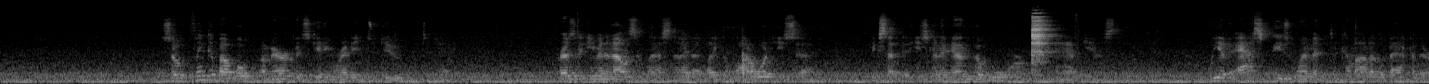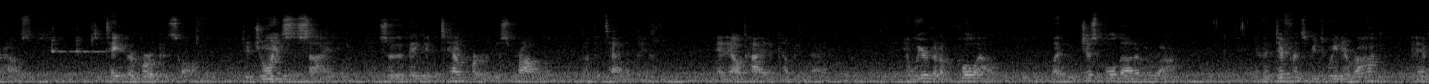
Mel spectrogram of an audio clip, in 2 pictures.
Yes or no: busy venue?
yes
